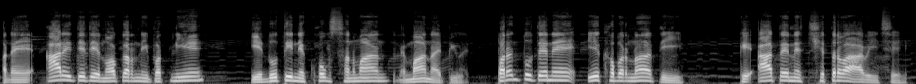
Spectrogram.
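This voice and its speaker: A man's voice: a little high, sing-song, normal speed, dry recording, faint music behind. A man narrating a scripted devotional moral folk tale as a storyteller.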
